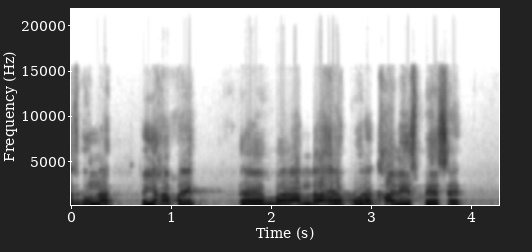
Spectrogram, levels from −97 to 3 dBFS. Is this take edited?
no; 0 cuts

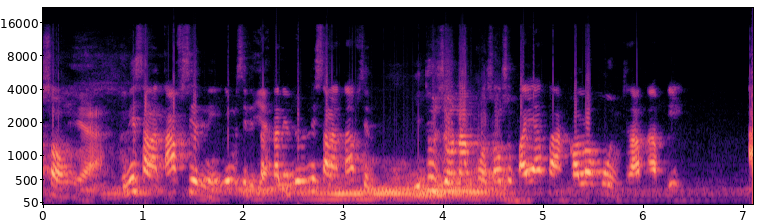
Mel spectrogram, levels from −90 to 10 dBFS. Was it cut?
no; 0 cuts

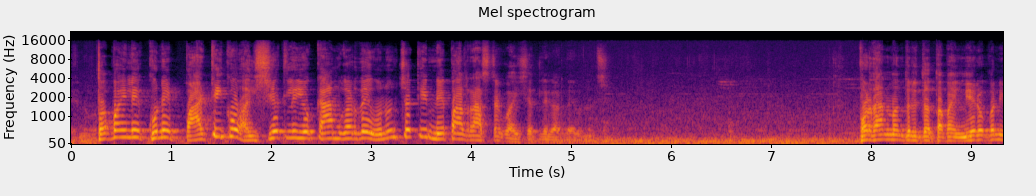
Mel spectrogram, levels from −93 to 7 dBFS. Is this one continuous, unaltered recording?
yes; 0 cuts

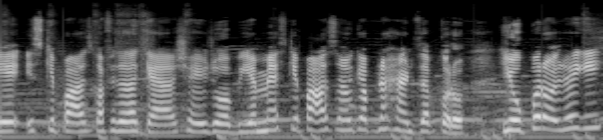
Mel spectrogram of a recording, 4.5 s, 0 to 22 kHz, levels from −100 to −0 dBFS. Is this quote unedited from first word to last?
yes; 0 cuts

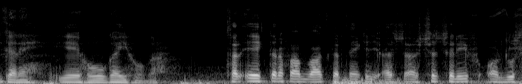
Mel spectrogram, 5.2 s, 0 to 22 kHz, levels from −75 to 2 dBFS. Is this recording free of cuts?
yes; 0 cuts

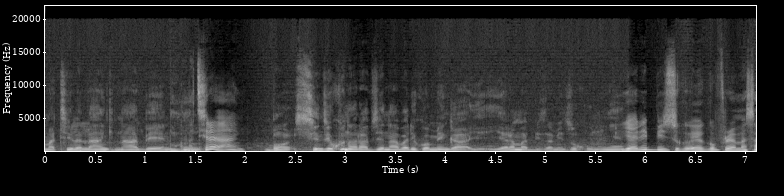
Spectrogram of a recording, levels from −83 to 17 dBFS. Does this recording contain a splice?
yes; 1 cut; at 1.3 s

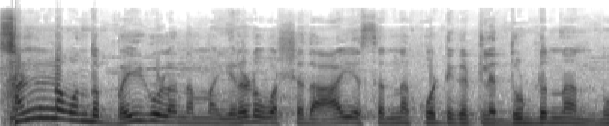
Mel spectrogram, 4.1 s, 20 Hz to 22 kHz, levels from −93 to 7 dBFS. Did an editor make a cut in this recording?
no; 0 cuts

